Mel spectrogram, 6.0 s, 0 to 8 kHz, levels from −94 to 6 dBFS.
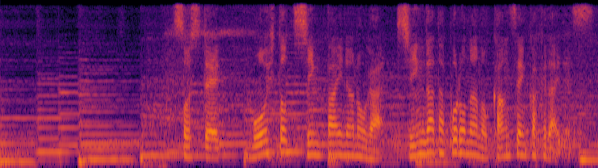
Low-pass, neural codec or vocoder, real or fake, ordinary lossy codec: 7.2 kHz; codec, 16 kHz in and 24 kHz out, 1 kbps, XY-Tokenizer; fake; none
